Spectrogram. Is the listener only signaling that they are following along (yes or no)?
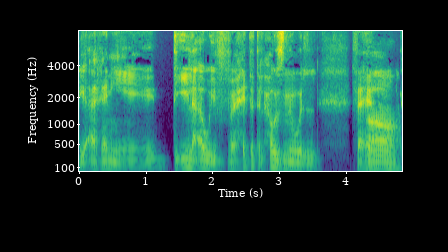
no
